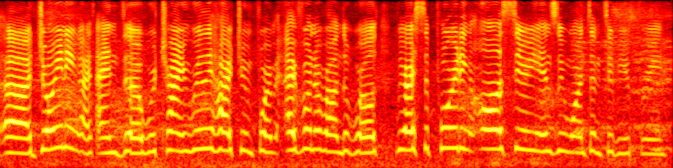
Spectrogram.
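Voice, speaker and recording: Woman protest organizer, earnest and emphatic, high bright voice. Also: fairly even intonation, brisk. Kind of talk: street interview.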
